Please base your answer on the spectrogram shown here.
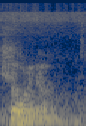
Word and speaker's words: Chillingham: Then it's Chillingham. Chillingham. They don't say ham.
